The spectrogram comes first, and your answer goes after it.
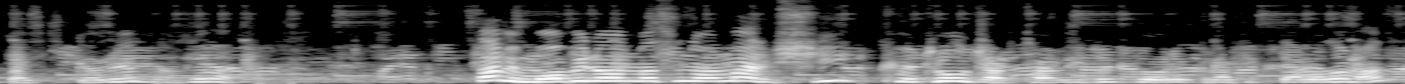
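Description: A young man casually commenting on his mobile gameplay, excitable and quick to get frustrated, talking straight to his viewers. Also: very high voice. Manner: excitable, easily frustrated, talks to viewers directly. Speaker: gaming channel host. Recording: dull lo-fi recording with faint game music.

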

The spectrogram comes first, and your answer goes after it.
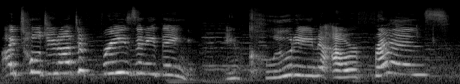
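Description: Woman as flustered princess, high bright voice, lively pitch, stumbling self-corrections, music behind. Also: slow pace, heavily acted. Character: a princess stuck in her sister's body, flustered. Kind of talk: live-action play-acting.

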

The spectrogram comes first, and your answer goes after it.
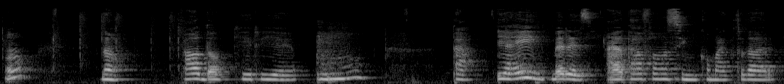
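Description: A high-voiced woman talks into her phone in a loose, chatty way, drifting from story to story with playful asides. The room around her rings with a clear echo. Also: fairly even intonation, moderate pace, pauses often, darkish tone. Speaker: social media influencer. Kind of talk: casual phone stories chat. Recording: roomy echo.

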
